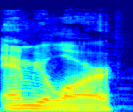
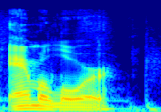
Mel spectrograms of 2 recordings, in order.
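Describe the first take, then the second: First: The name ends with a 'lar' sound. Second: The name ends with a 'lur' sound. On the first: The speaker calls it wrong. "I always say Am- Amular" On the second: The speaker calls it right. "but I think it's Amalur"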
